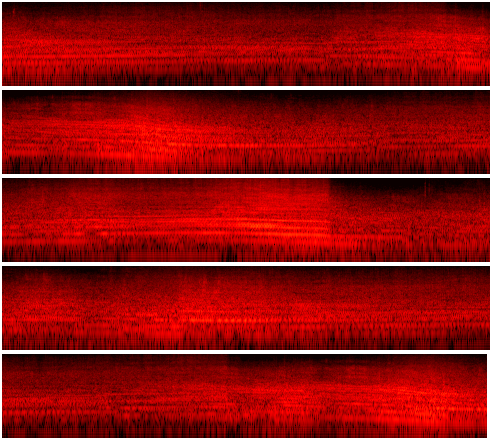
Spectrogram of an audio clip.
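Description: ARCA Series race cars run on track near pit road late in a race, engines droning steadily with rising and falling pitch sweeps as cars pass, no talk.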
